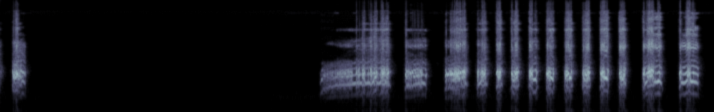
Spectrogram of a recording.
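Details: Decoy hen call for luring roosters: one short note, a long pause, then a drawn harsh cry followed by a fast run of clipped repeated notes, nearly evenly spaced.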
